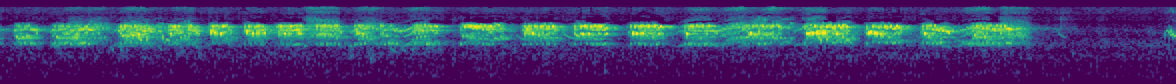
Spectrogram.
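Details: White-eyes singing, used for luring wild birds: a dense run of high, bright chattering notes strung closely together for about five seconds, then stopping, with faint background hiss.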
